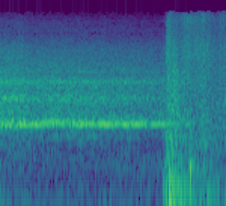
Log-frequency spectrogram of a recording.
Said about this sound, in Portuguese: bateu um carro no restaurante.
